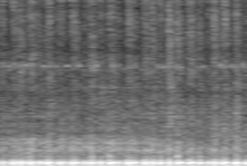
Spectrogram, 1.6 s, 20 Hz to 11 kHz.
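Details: XC 700 two-stroke snowmobile with aftermarket pipes, owner says it runs lean: loud, crackly revving with a choppy, pulsing note over the exhaust, sounding ragged; carburetors pulled afterward. Uneven high revving.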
